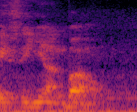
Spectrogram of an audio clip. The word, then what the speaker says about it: KC YoungBone: KC YoungBone. It's the letter K, the letter C, Young, just like it sounds, how it's spelled, and Bone, same way, on everything.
